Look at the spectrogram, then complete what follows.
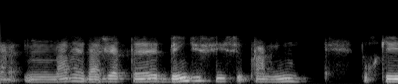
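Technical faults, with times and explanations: Throughout: AMR narrowband mobile codec. The sound is buzzy and synthetic, which fits AMR-NB at around 10.2 kbps. A spectrogram shows energy confined to about 150 Hz to 3.6 kHz with a hard empty ceiling above, and harmonics look smeared and coarsely modelled.
0.96–1.02 s: lost AMR speech frames. A 40 ms gap, which fits two dropped 20 ms frames, was filled by repeating the previous pitch and vocal-tract settings at falling gain. It sounds like a brief drawn-out warble and dip. The waveform's envelope sags there, and the spectrogram shows frozen harmonic stripes fading.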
